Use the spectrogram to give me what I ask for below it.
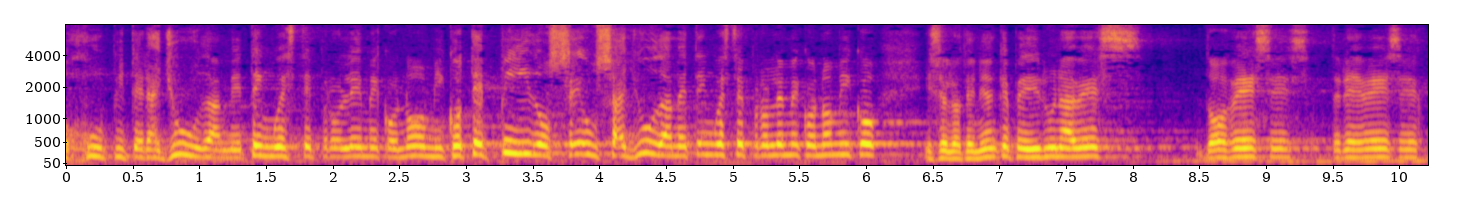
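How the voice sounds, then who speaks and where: Man, Bible course teacher, missionary, questioning delivery, slightly high voice, reverberant room. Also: darkish tone. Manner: asks the listeners many questions. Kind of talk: spoken Bible lesson.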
